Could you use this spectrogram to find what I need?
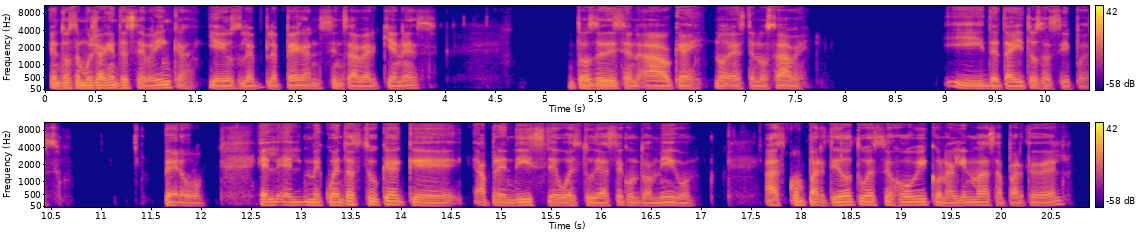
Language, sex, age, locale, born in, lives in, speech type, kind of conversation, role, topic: Spanish, male, 40-44, es-MX, United States, United States, conversation, unstructured, none, ¿Has descubierto algo inesperado sobre ti gracias a algún pasatiempo?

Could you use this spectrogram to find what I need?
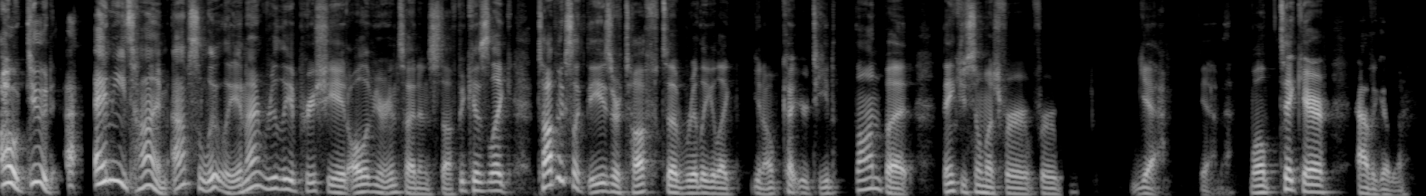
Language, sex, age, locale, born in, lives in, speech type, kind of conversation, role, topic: English, male, 30-34, en-US, United States, United States, conversation, unstructured, none, How should I evaluate causes of corruption in our politics?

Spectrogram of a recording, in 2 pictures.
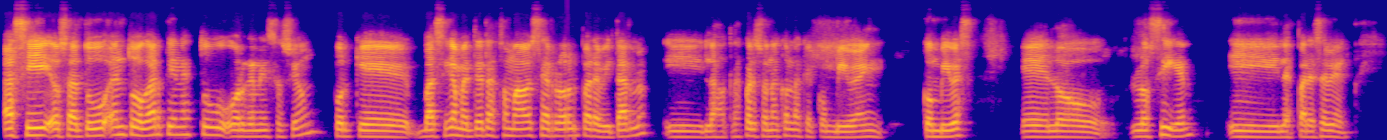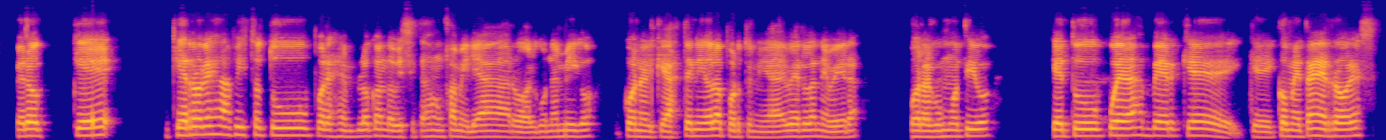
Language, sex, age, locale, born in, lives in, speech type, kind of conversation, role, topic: Spanish, male, 30-34, es-VE, Venezuela, Spain, conversation, podcast, host, ¿Qué haces para mantener la nevera organizada y evitar el desperdicio de alimentos?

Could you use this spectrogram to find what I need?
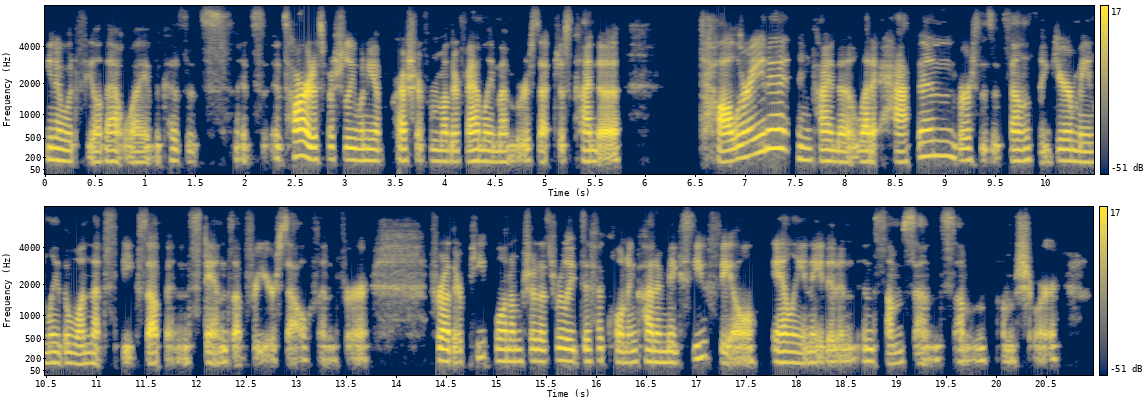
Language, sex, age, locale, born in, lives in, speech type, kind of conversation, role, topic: English, female, 30-34, en-US, United States, United States, conversation, advice, advisor, How can I set boundaries with a toxic family member without escalating conflict?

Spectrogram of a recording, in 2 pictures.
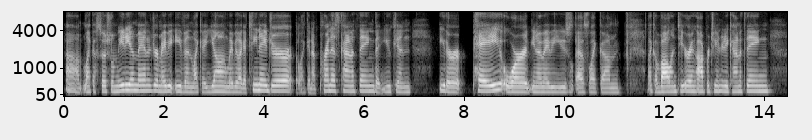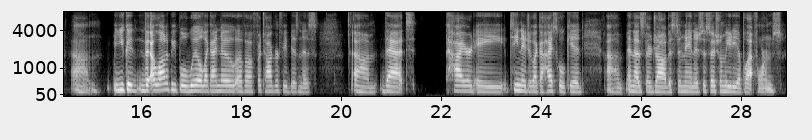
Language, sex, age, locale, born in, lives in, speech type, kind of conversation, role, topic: English, female, 20-24, en-US, United States, United States, conversation, advice, advisor, How can I balance my work and personal life without feeling overwhelmed?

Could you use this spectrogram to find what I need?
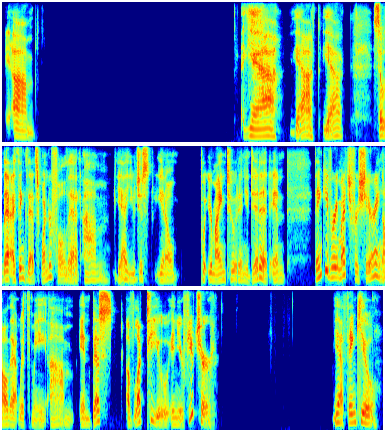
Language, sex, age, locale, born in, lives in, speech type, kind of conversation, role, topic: English, female, 65-69, en-US, United States, United States, conversation, podcast, host, How do the choices we make shape the direction of our lives?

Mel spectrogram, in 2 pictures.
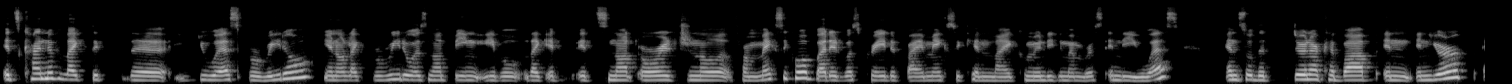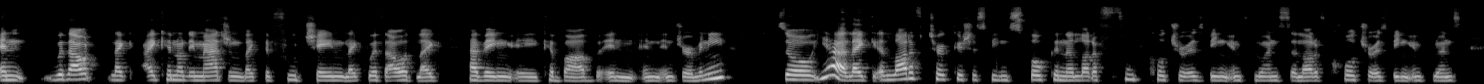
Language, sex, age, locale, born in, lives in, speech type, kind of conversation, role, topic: English, female, 35-39, en-DE, Germany, United States, conversation, unstructured, none, How do you pass on cultural knowledge to younger generations?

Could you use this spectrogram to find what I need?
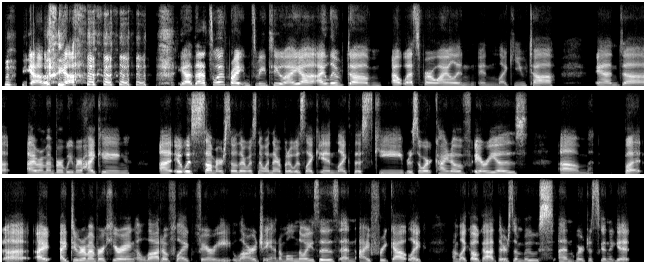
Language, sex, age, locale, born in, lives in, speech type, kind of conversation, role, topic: English, female, 35-39, en-US, United States, United States, conversation, unstructured, none, What’s a hobby that really shows who you are?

